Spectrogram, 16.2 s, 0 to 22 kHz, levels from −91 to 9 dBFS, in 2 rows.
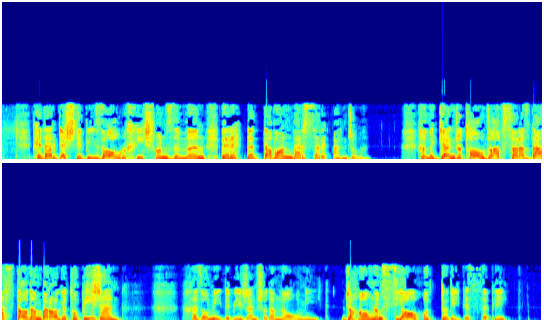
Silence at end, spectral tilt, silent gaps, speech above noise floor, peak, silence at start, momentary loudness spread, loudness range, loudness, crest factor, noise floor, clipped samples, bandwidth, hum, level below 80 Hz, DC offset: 0.55 s; -2.5 dB/octave; none; 25 dB; 0 dBFS; 0.2 s; 12 LU; 5 LU; -15 LUFS; 16 dB; -40 dBFS; under 0.1%; 8 kHz; none; -62 dBFS; under 0.1%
